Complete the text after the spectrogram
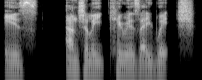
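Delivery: ordinary talk, nothing marked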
